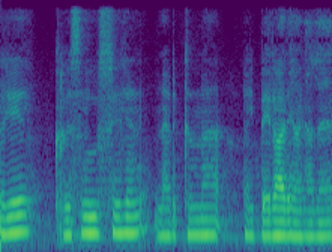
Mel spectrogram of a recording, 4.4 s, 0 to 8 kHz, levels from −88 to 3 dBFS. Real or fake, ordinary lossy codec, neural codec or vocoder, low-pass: fake; none; codec, 16 kHz, 0.5 kbps, FunCodec, trained on LibriTTS, 25 frames a second; 7.2 kHz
